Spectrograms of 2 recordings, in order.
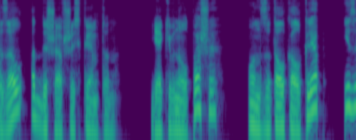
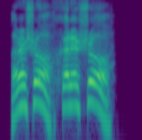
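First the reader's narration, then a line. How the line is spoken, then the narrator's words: Tearful shout. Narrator (Russian): он закричал со слезами в голосе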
